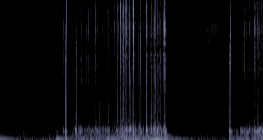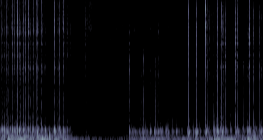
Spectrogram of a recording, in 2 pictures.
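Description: Long teal acrylic nails on both hands scratch the round, hollow metal mesh grille of a black USB condenser microphone. The result is a close, dense low rumbling scrape with sharp ticking clicks, arriving in three sustained bursts separated by brief quieter pauses.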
